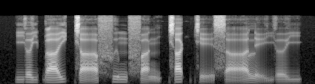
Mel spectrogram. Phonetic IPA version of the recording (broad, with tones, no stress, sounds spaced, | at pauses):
j ə˧ j ɓ aː˧˥ j c aː˨˩˦ f ɨ˧ m f a˨˩ ŋ c a˦˥ k̚ c e˨˩˨ s aː˨˩˦ l e˨˩˨ j ə˧ j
